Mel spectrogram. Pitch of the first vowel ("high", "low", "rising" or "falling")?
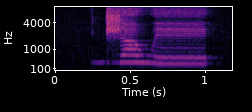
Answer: high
